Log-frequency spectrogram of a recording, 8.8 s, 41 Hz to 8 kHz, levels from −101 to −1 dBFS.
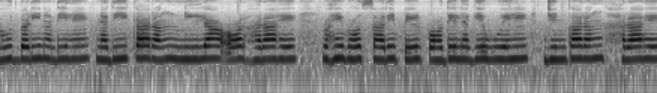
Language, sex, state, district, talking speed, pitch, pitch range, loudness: Hindi, female, Goa, North and South Goa, 155 wpm, 285 Hz, 280-290 Hz, -16 LUFS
